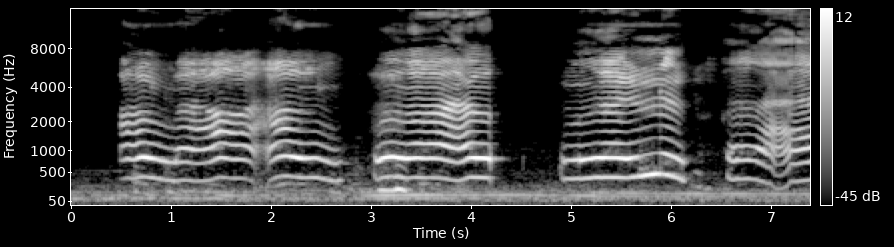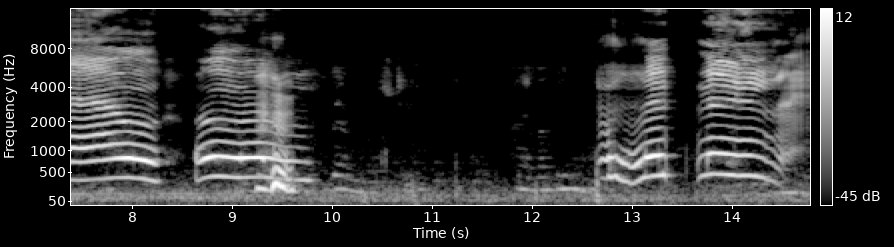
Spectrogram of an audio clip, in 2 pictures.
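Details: Infant girl, teething and getting tired: repeated drawn-out, fussy, tonal wails with short pauses between, an ordinary crying bout.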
